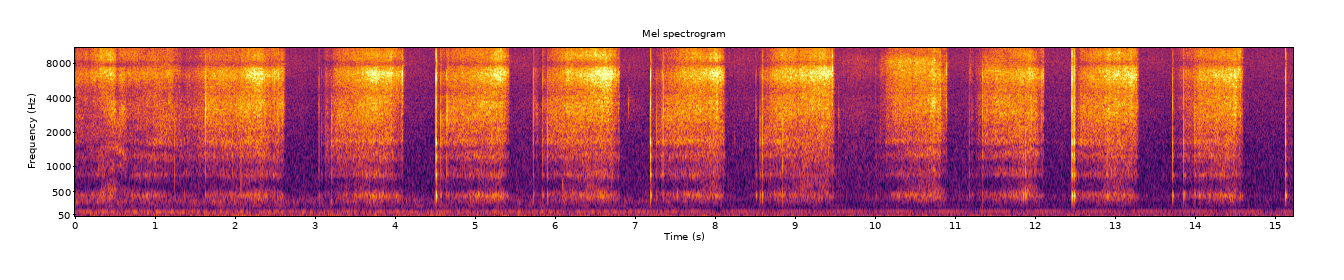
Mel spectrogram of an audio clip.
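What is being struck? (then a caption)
Hardcover book with glossy paper dust jacket. Long painted nails scratch across the glossy paper dust jacket of a hardcover copy of "The Hobbit" held in one hand. The result is repeated bursts of dry, bright, hissy scratching separated by short pauses, over a steady low hum, with occasional sharp ticks.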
